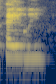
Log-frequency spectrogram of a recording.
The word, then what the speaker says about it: Halle: So it's Haley. Because y'all know I be tripping. I know I'm like, is it Haley? I don't know. Because I feel like I would see stuff and I pronounce it different and I be tripping. And I'm like, I don't want to be tripping. And sometimes I do. But yes. Oh, okay. So Halle Berry.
